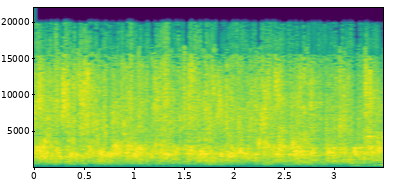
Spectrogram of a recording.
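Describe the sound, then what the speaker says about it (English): Dense, steady clapping fills a school assembly hall as a large group of students and staff applaud continuously at close range, with no speech over it. "Big round of applause."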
